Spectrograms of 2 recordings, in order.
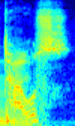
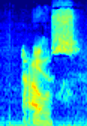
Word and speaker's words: Taos: Taos. Okay. – Taos. Yeah. There we go. – Thank you, Wikipedia. The Taos hum.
